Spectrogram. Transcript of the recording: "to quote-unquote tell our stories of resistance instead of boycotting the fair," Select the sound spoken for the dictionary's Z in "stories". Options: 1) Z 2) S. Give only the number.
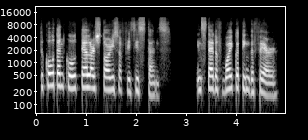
2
